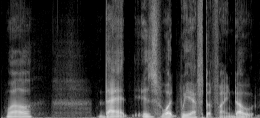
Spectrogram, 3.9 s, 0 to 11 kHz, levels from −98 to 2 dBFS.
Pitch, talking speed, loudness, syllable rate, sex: 115 Hz, 140 wpm, -22 LUFS, 3.4 syllables/s, male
